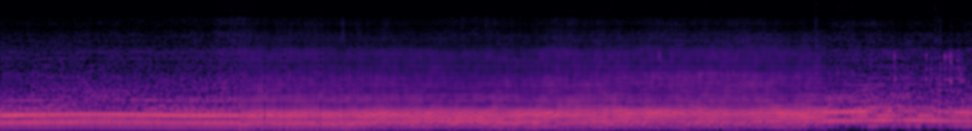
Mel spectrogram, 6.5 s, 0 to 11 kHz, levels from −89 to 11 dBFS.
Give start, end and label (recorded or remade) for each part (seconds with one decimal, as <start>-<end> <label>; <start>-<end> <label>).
0.0-1.6 recorded; 1.6-5.5 remade; 5.5-6.5 recorded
